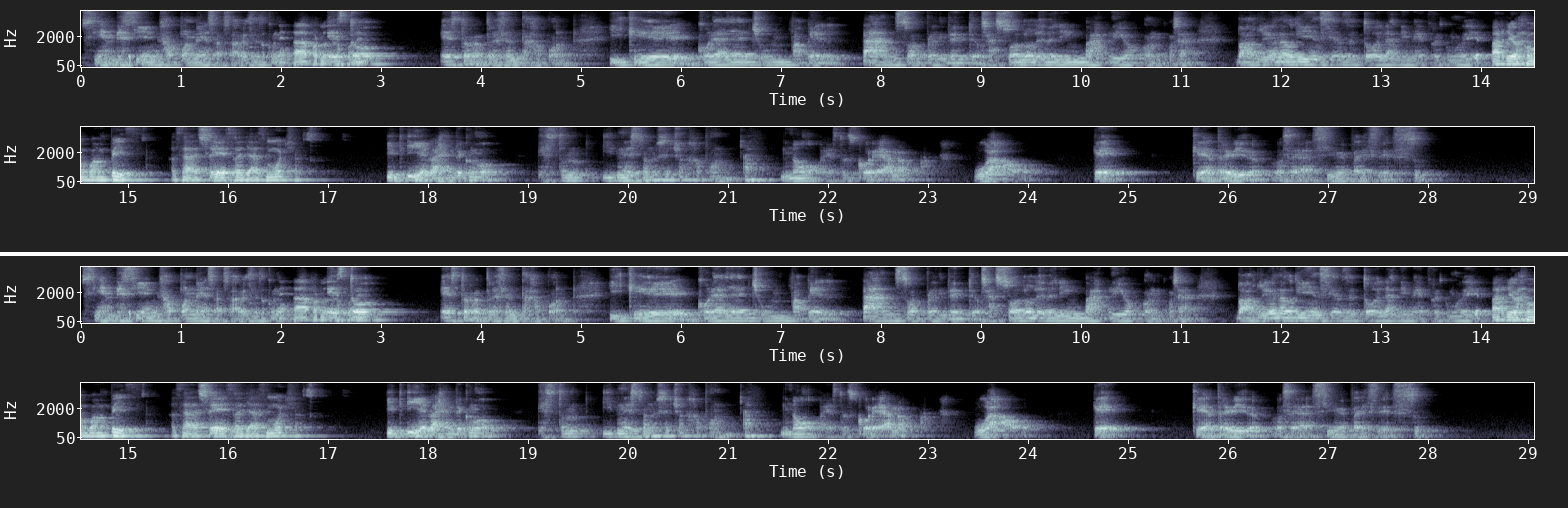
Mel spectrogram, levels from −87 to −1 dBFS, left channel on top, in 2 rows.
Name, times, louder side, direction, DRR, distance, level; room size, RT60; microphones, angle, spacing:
voice 1, 0.0-2.1 2.4-3.0 3.6-14.0 14.3-14.5 15.7-16.0 17.6-18.7 19.1-21.3 21.5-22.8 23.5-24.0 24.7-24.9 25.6-27.9, right 1 dB, 20° right, 2 dB, 1.6 m, -24 dB
voice 2, 2.1-2.8 14.1-15.0 15.4-16.8, left 1 dB, 15° left, 3 dB, 0.6 m, -18 dB
7.5 x 6.4 x 5.2 m, 0.63 s
head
